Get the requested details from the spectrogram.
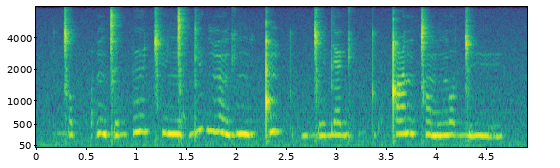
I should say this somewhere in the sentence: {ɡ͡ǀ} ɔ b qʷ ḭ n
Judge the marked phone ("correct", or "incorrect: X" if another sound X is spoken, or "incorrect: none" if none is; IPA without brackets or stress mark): correct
